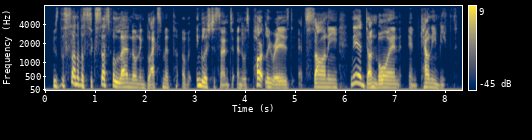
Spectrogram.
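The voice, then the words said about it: Put-on posh British accent. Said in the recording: “Really had to give that sentence the British accent, you know, to really sell how, like, hoity-toity it is... I mean, you nailed it, bro.”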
